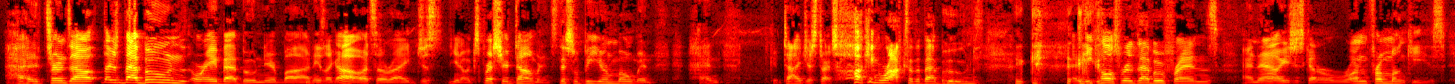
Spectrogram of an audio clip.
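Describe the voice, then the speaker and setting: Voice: mid-range voice, lively intonation, moderate pace, fairly bright tone. A podcast co-host in casual movie-review chat, rambling and sarcastic, often breaking off mid-sentence. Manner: rambling, self-interrupting, sarcastic.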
